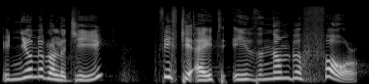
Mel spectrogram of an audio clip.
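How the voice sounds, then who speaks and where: A woman's voice: on the high side, very animated, no echo. A woman with a French accent hosting a festival opening ceremony on stage, joking playfully and switching between French and English. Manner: playful, teasing, deliberate delivery. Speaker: ceremony host. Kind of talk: bilingual ceremony hosting with jokes. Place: festival stage before an audience.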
